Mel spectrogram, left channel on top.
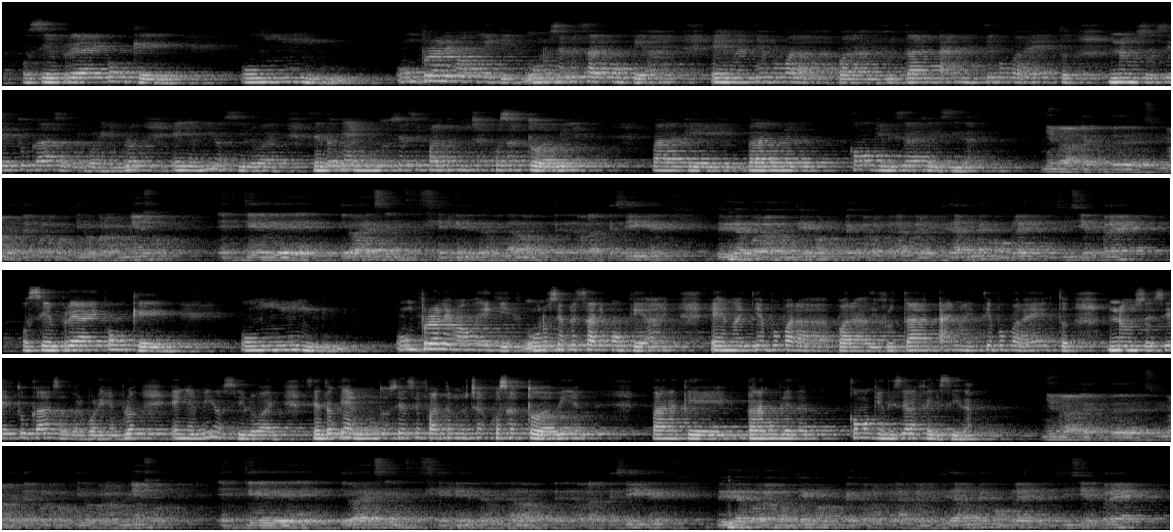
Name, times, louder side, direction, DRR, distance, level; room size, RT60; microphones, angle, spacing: voice 1, 0.2-2.0 2.4-3.5 3.9-17.5 17.8-19.8 20.2-21.4 30.6-30.7, right 2 dB, 70° right, 6 dB, 0.5 m, -23 dB
voice 2, 22.1-34.7, equal, 15° left, -6 dB, 1.4 m, -29 dB
9.7 x 3.9 x 3.7 m, 2.1 s
head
